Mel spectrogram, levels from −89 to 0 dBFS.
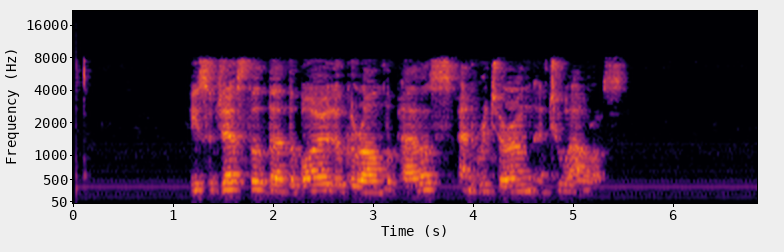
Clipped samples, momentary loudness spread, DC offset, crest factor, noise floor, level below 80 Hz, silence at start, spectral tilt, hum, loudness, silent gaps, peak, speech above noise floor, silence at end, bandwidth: under 0.1%; 12 LU; under 0.1%; 20 dB; -68 dBFS; -84 dBFS; 0.1 s; 0.5 dB/octave; none; -26 LUFS; none; -8 dBFS; 41 dB; 1.35 s; 8.4 kHz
